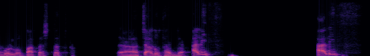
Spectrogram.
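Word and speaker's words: ألف: বাতাসটা চালু থাকবে, আলিফ, আলিফ। আবার মুখে হাসি ভাব বলতে মুখটা ছড়ানো থাকবে আর কি, আলিফ, আলিফ।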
